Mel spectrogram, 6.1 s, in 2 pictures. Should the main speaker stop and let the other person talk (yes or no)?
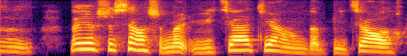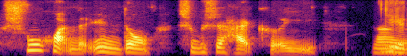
yes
